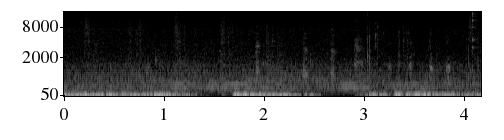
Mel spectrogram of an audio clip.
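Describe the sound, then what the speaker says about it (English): A rooster clucks in The Outer Worlds, giving a run of short, fairly close clucks and chirps over a steady game ambience, with no talking. "They have a rooster just walking around."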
